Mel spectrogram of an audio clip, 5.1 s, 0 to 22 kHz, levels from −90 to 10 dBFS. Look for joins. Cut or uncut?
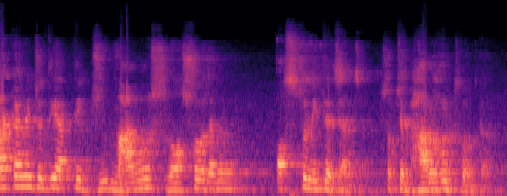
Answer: uncut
